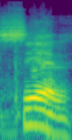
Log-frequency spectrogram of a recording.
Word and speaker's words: sieve: to come primarily from the companion cell and sieve is how that's pronounced and you probably you may have used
